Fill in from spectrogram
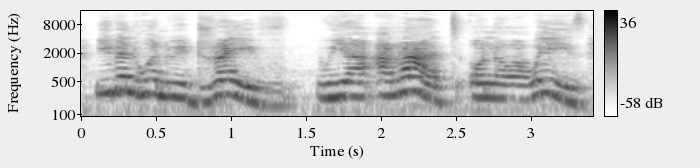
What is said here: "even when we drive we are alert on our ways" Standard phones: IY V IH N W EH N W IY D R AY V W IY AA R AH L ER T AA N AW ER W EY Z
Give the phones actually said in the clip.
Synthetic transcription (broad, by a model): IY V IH N W EH N W IY D R AY V W IY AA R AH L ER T AA N AW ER W EY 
